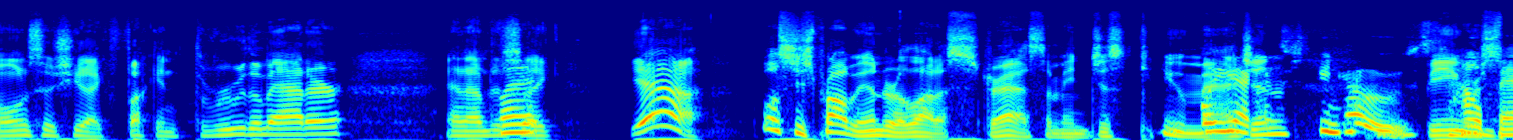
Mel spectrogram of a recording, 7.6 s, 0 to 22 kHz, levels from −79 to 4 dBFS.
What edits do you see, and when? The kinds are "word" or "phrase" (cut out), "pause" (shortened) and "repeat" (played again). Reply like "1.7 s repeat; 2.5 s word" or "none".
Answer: none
